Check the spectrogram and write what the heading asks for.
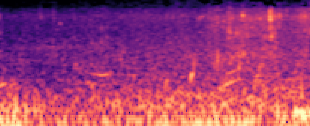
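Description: Pool water splashing and sloshing as a swimmer makes freestyle arm strokes close to the microphone.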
